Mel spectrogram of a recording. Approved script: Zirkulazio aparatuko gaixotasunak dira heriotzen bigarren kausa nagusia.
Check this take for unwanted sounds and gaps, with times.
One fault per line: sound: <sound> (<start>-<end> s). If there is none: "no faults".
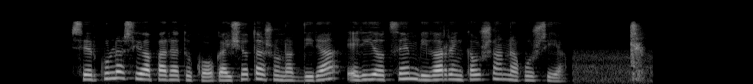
sound: sneeze (6.3-6.5 s)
